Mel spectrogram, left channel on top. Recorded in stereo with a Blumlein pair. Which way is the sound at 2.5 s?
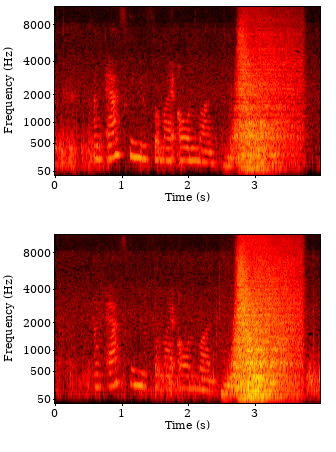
45° right.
